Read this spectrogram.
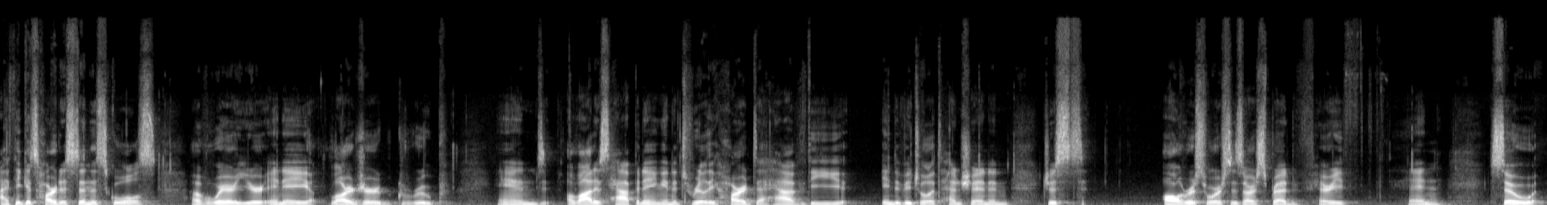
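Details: Adult man who stutters and later became a speech therapist; stuttering.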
